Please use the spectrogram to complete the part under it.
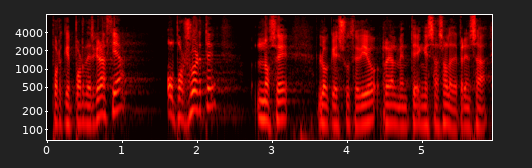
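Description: A man's voice: medium pitch, moderate pace, darkish tone, in a large hall. Outspoken male sports radio host. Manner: outspoken, emphatic opinions. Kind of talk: sports news commentary. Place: radio studio.

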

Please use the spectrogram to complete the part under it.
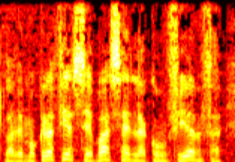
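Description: A man with a Spain Spanish accent reading a scripted radio editorial in a formal, measured, critical way, recorded in a studio. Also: mid-range voice, animated, slightly rough, soft background music. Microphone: studio microphone.

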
